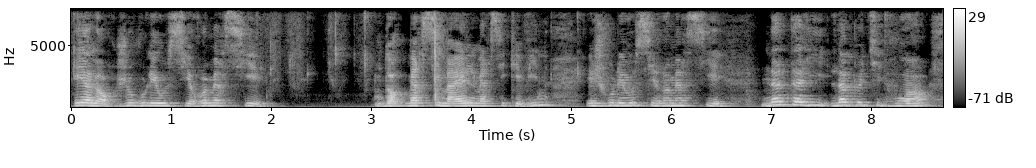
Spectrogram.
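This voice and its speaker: A woman's voice: medium pitch, steady tone, moderate pace, dark tone, a little hiss or hum. A middle-aged woman chatting casually to her viewers as she unboxes gifts, thinking aloud with many fillers and repeated words. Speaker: psychic channel host opening gifts.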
